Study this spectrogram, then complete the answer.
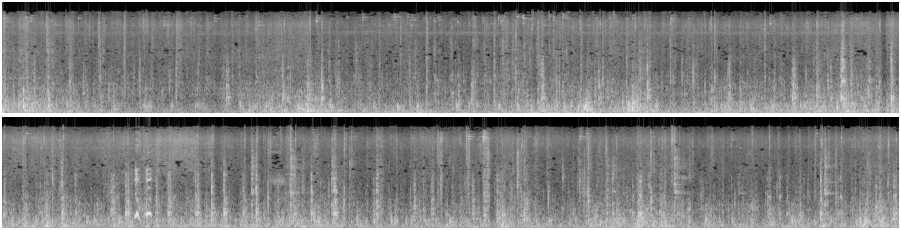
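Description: A cart's wooden wheels rattle and creak over a bumpy dirt track.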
